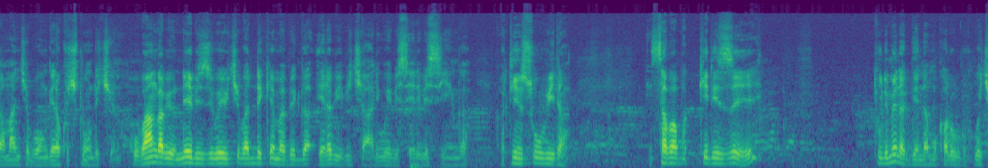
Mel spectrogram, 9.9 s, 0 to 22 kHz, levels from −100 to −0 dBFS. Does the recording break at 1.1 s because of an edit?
yes; 1 cut; at 1.1 s

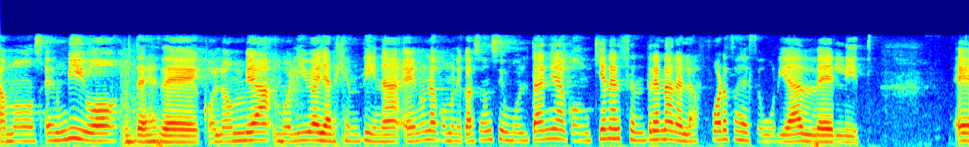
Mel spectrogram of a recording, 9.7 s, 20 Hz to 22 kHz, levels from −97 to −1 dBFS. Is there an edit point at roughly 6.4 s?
no; 0 cuts

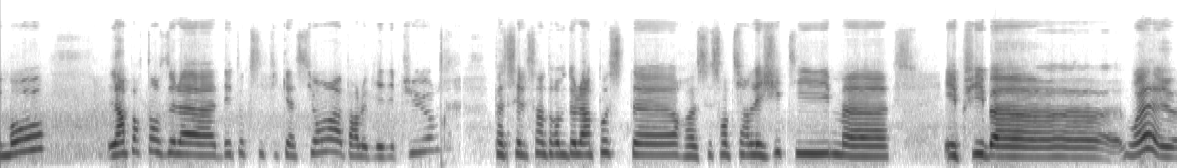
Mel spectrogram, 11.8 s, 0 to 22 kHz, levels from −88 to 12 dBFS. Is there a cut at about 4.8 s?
yes; 1 cut; at 4.8 s

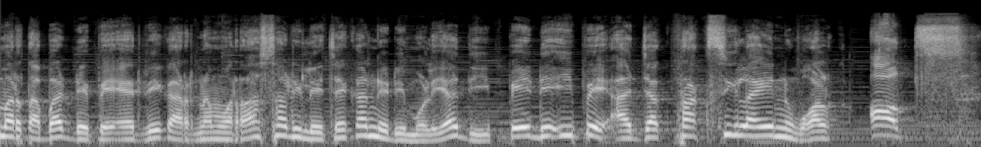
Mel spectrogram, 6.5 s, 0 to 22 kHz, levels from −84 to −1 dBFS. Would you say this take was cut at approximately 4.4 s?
no; 0 cuts

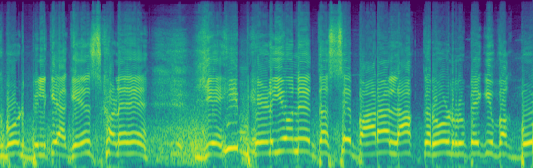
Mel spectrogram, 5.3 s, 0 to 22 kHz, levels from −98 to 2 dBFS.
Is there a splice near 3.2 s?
no; 0 cuts

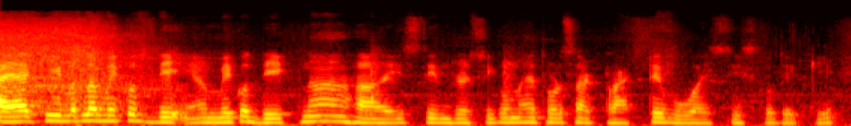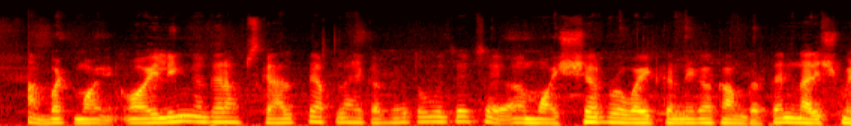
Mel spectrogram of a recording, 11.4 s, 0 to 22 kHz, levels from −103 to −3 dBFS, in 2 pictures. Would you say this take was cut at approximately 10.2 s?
no; 1 cut; at 5.9 s

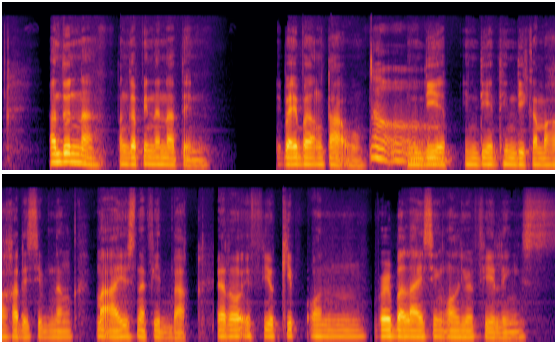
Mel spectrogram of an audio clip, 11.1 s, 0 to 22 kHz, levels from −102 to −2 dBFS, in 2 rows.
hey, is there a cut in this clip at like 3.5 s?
no; 2 cuts; at 7.5 s, 9.1 s

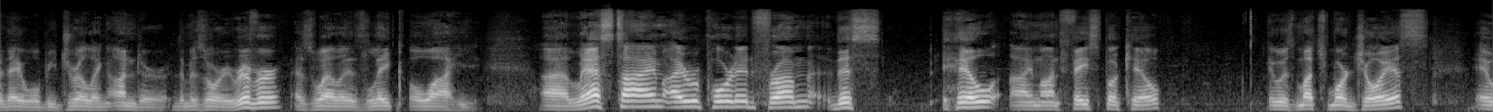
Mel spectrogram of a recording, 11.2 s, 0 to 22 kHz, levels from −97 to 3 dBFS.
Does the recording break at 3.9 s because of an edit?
no; 0 cuts

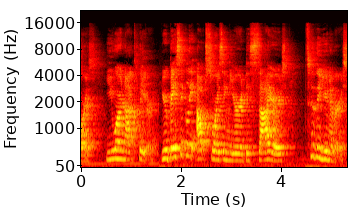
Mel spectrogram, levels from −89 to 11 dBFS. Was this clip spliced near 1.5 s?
yes; 1 cut; at 1.5 s

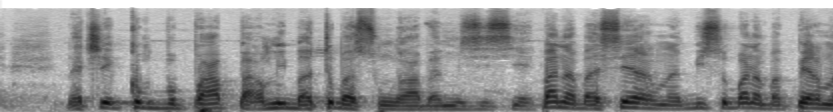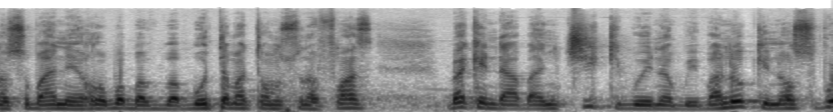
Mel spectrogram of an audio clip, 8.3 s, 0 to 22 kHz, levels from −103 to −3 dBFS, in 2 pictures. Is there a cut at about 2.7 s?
yes; 1 cut; at 2.7 s

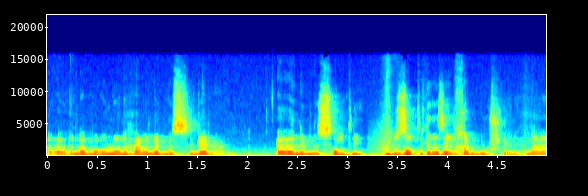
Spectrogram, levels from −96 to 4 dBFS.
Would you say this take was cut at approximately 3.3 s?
yes; 1 cut; at 3.3 s

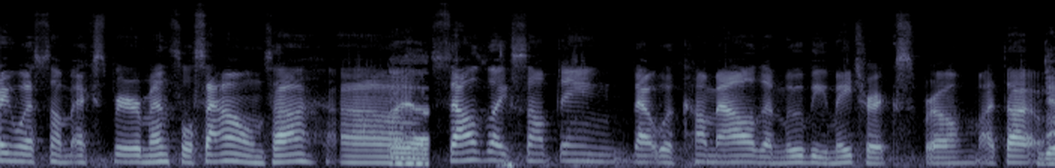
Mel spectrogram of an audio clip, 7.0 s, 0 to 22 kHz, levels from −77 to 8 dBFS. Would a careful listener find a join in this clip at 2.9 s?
yes; 1 cut; at 2.9 s

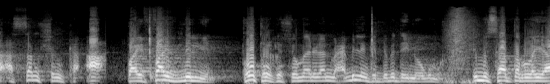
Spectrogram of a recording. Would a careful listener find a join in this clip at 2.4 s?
no; 2 cuts; at 1.1 s, 4.6 s

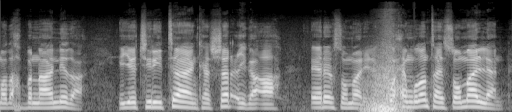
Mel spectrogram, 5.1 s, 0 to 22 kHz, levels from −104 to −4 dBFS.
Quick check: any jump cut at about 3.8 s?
yes; 1 cut; at 3.8 s

